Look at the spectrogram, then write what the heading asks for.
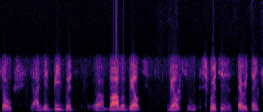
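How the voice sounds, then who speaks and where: Speaking in a Southern US accent, a man keeps a moderate pace. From US South. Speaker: caller. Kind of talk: call-in comment. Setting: phone call.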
